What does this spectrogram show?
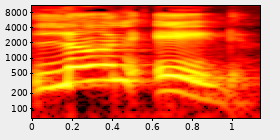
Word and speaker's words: learned: We pronounce it as learned. Two rhymes with created, waited.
